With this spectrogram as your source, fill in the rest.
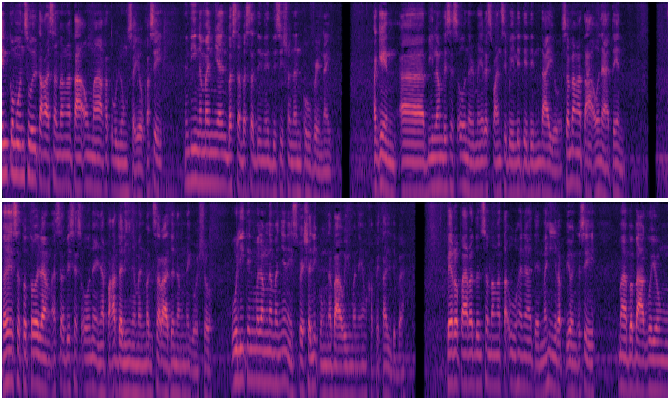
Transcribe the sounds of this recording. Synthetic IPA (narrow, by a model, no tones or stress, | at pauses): ɛnkʊmʊnsuːlt̪ɐkɐsɐmɐŋat̪aːʔo̞ŋmɐkakɐt̪uːloŋsɐjo̞kɐsɛ | hɪnd̪inɐmanjanbɐst̪ɐbast̪ad̪ɪnɛd̪ɪsɪʃonɐŋʔoːvɛɹnajt̪̚ | ʔɐɡɛnaːbiːlɐŋbɪsnɛsʔownɛɹmɐjɾɛspansɪbilɪt̪ɪd̪ɪnt̪aːjo̞sɐmɐŋat̪aːʔo̞naːt̪ɛn | kɐsɛsɐt̪ot̪oʔolɐŋʔɐsɐbɪsnɛsʔownɛɹnaːpɐkɐd̪ɐliŋnɐmanmɐɡsɐɾaːd̪o̞nɐŋnɛɡo̞ːʃo̞ | ʔuliːt̪ɪnmolɐŋnɐmanjɐnɛspɛʃɐlikʊŋnɐbaːwijmonɐjʊŋkɐpɪt̪ald̪ɪba | pɛːɾo̞paːɾɐd̪ʊnsɐmɐŋat̪ɐʔuːɦɐnːaːt̪ɪnmɐɦiːɾɐpjo̞nkɐsɛ | mɐbɐbaːɡo̞jʊŋ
